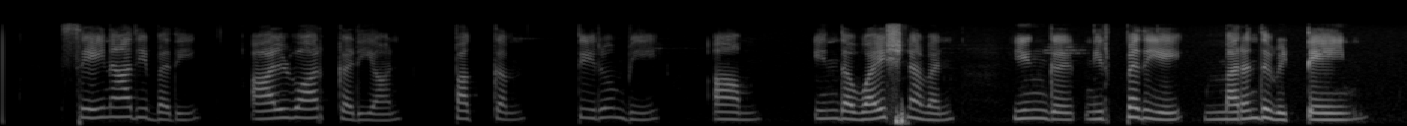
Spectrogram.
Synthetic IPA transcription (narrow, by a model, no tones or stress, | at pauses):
sɛːnaːðɪbɐði | aːlʋaːɾkɐɽɪjaːn | pɐkːɐm | t̪ɪɾɯmbi | aːm | ɪnd̪ɐʋɐjʂnɐʋɐn | ɪŋɡɯnɪrpɐðɪjɐɪmɐɾɐnd̪ɯʋɪʈːeːn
